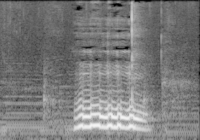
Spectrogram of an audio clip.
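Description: A short burst of laughter: one voiced, pulsing laugh lasting under a second, about midway through, over faint background music.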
